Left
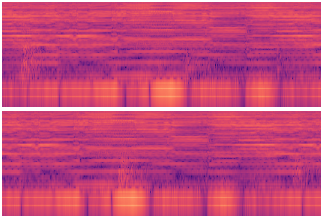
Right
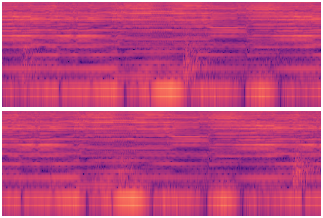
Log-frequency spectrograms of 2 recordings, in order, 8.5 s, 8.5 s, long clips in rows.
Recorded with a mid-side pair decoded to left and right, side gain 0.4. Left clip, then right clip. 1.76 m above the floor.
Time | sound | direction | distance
0.0 | a machine running | 65° left | 1.6 m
